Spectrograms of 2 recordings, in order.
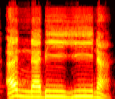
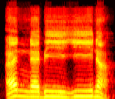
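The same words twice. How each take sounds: Both takes have the same delivery.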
